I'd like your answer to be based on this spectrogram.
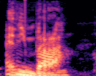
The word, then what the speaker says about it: Edinburgh: Edinburgh, es como se pronuncia, ¿no?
